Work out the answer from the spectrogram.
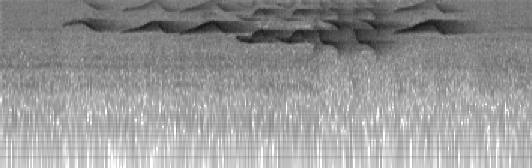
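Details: Buff-necked ibis nestlings asking to be fed in their natural Cerrado habitat in Brazil give a tight series of high, wavering, whistled squeals, several overlapping, about three per second.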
